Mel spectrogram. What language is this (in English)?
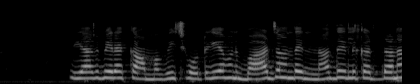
Punjabi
